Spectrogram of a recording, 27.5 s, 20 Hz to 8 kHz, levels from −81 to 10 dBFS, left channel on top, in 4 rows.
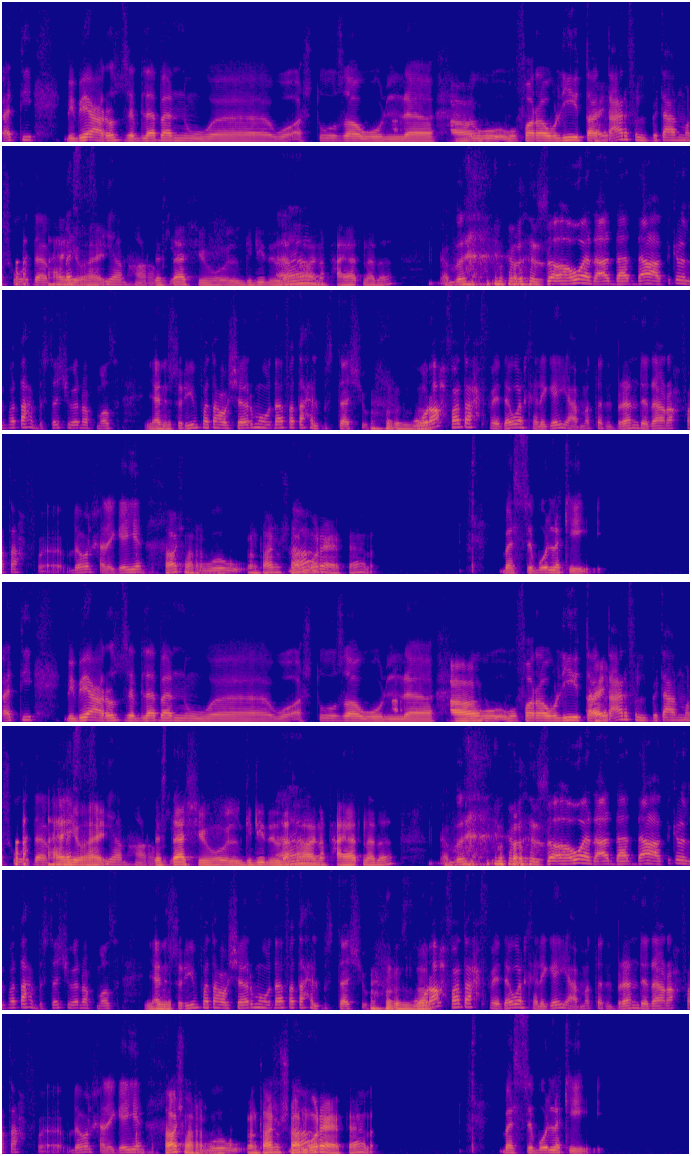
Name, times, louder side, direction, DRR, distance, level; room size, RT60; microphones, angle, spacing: voice 1, 0.0-7.6 7.9-8.4 9.6-10.1 11.3-14.8 15.2-22.3 22.6-23.0 23.5-23.8 25.3-26.6, equal, 5° right, 0.4 m, -31 dB
voice 2, 4.5-4.9 5.9-6.1 7.3-8.0 8.4-10.8 11.8-12.2 15.2-15.5 17.4-18.1 22.0-24.4, right 7 dB, 80° right, 0.3 m, -28 dB
5.8 x 3.0 x 2.3 m
head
